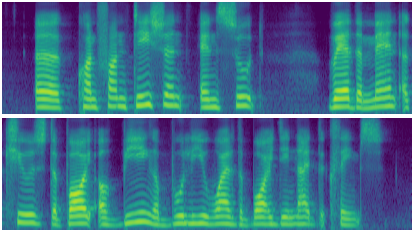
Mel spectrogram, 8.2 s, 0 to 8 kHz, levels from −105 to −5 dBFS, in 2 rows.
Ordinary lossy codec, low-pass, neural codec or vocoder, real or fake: none; none; codec, 16 kHz, 0.7 kbps, FocalCodec; fake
